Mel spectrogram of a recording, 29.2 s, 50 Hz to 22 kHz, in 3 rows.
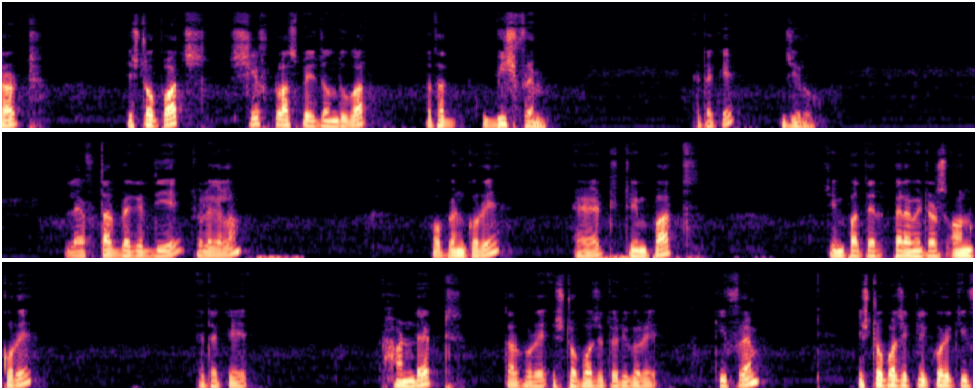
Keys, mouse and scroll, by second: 3.0 Page_Down, 5.3-6.2 scroll up 1, 8.2-8.8 scroll up 1, 10.9 [, 12.0-18.4 drag, 18.4-19.0 scroll down 1, 21.8-27.2 drag.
